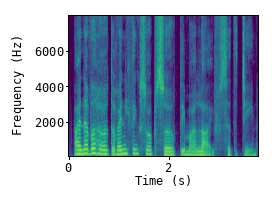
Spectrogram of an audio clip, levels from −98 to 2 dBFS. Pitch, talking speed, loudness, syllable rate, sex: 205 Hz, 205 wpm, -19 LUFS, 5.0 syllables/s, female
